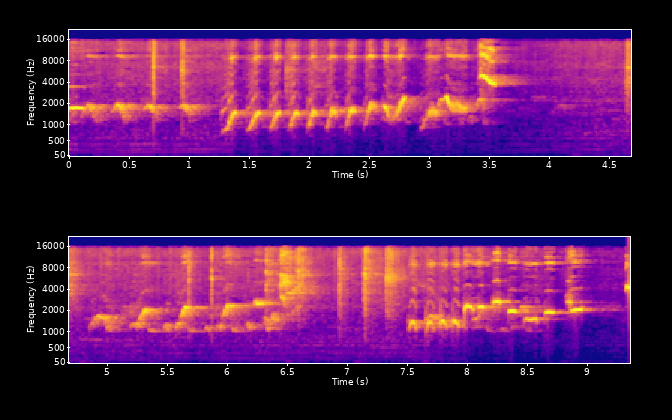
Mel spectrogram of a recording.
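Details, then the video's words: White-rumped shama song used to train young and newly caught birds: rapid runs of bright, slightly rising notes repeated in quick series, broken by a short pause and then further tumbling phrases, with sharp clicks between. "tiếng chim choè lửa hót"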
